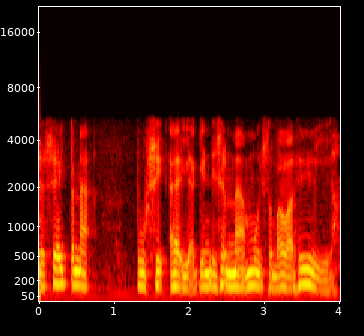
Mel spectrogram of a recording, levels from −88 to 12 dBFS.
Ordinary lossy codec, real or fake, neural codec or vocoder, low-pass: none; real; none; 5.4 kHz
